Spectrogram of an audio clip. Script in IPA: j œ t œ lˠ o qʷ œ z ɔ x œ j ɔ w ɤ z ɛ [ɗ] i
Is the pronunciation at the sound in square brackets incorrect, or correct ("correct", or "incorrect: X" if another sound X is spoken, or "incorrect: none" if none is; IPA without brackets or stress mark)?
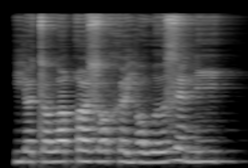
incorrect: n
